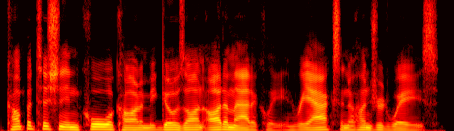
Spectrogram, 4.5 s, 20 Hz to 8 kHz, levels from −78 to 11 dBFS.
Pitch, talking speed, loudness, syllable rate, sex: 125 Hz, 185 wpm, -19 LUFS, 6.1 syllables/s, male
